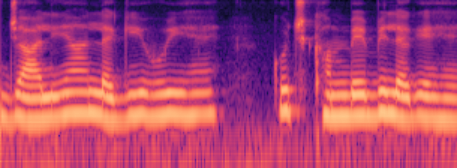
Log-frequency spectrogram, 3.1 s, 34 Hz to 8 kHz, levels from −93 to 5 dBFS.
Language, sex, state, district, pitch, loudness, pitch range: Hindi, female, Chandigarh, Chandigarh, 185 Hz, -13 LUFS, 175-195 Hz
